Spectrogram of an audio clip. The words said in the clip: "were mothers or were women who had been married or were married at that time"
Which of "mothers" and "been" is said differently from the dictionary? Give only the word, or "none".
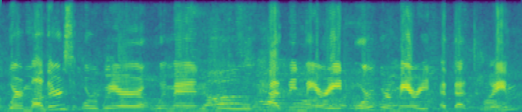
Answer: none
